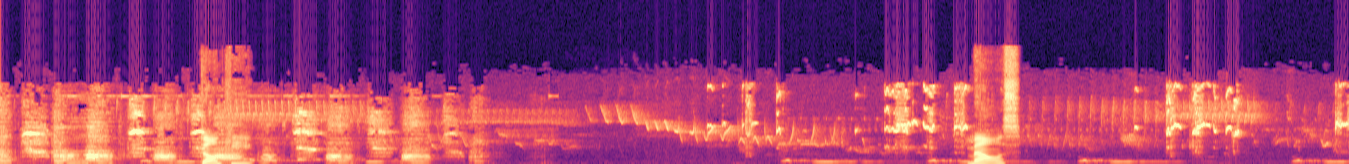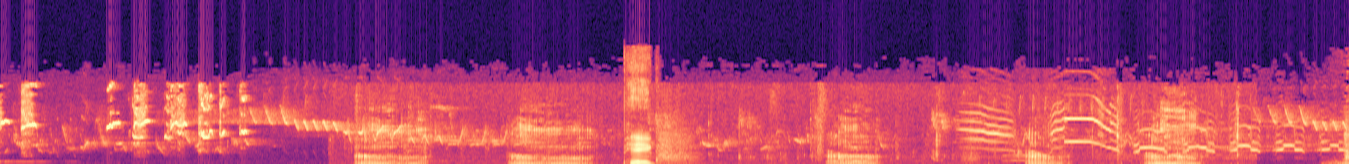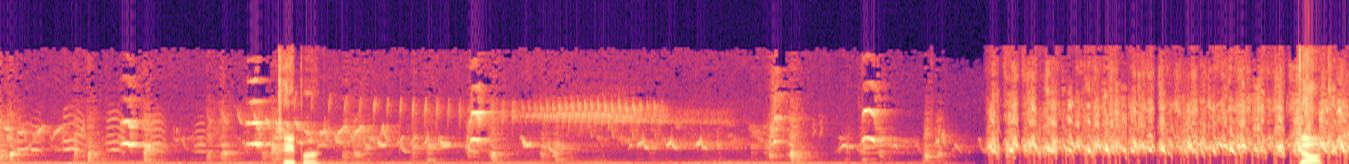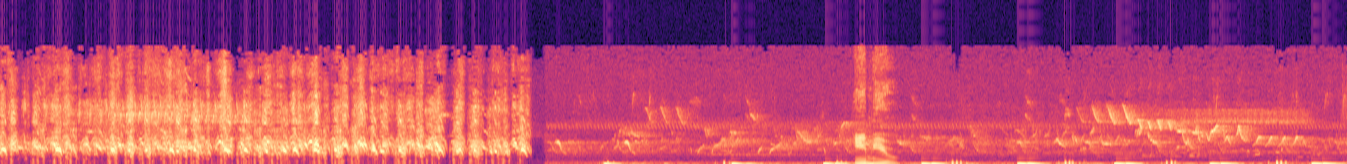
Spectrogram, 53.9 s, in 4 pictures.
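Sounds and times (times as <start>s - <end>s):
birds chirping faintly: 0.0s - 53.9s
pigs grunting: 17.0s - 17.9s, 18.6s - 19.5s, 21.7s - 22.4s, 23.7s - 24.2s, 24.9s - 25.6s
ducklings peeping: 34.7s - 53.9s
faint bird chirps: 35.5s - 53.9s
low rumbling thumps: 46.4s - 53.9s.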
